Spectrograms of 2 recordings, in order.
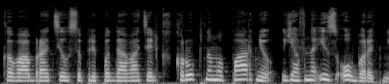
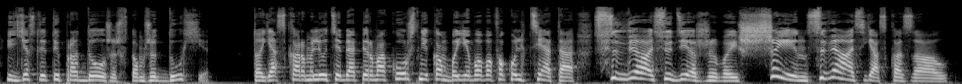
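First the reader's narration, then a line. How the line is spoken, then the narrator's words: Ghost's bark. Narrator (Russian): Рявкнул на ближайшего к нам призрак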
